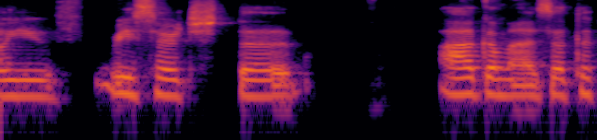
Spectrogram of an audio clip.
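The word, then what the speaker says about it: Āgama: fascinated to read about how you've researched the agamas at the correct pronunciation yeah agama um discourses and compared them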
